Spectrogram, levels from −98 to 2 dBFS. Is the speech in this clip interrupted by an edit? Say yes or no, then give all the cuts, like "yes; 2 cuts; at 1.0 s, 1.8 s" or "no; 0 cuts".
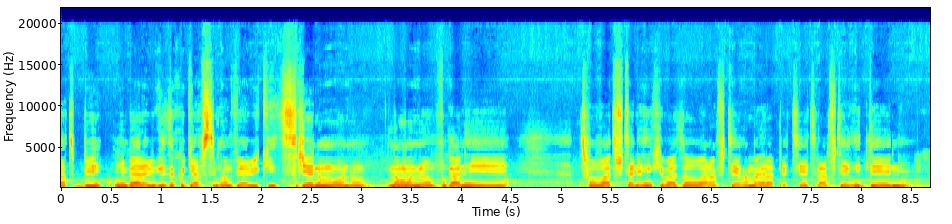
yes; 1 cut; at 2.4 s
